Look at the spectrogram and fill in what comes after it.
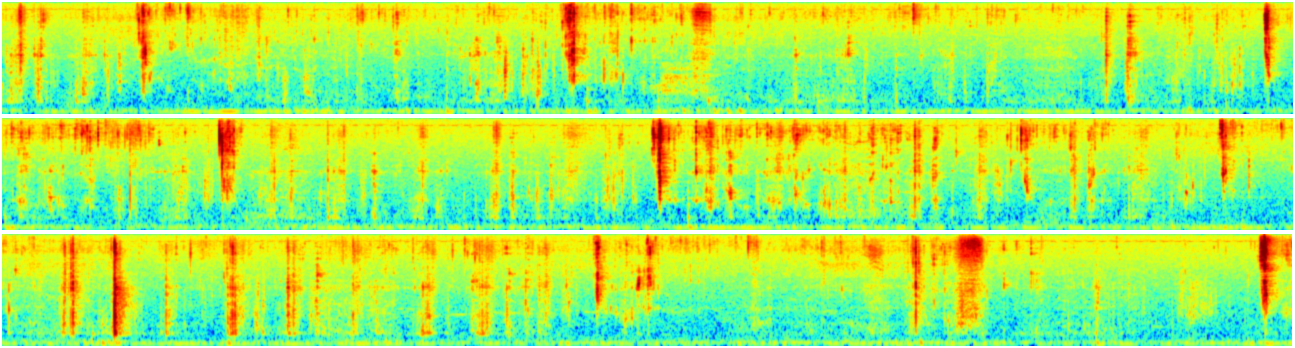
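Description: A person chewing and crunching food close to the microphone, with irregular sharp crunches. The loudest crunch comes about twenty seconds in.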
